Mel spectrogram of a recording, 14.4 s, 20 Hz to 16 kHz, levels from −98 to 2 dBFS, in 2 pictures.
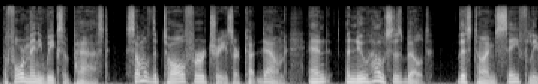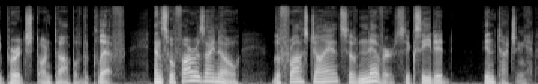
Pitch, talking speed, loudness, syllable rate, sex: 115 Hz, 185 wpm, -21 LUFS, 4.8 syllables/s, male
